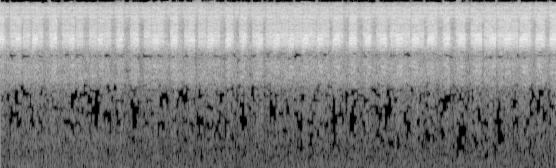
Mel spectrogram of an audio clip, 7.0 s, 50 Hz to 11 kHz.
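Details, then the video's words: Summer cicada chorus in Provence, in the south of France, a shrill, hissing buzz that never stops, swelling and dipping in loose irregular pulses about once or twice a second, nothing else audible. "Canto Cigarra 🦗 [ Escuchar les cigarras en verano 10 H]"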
